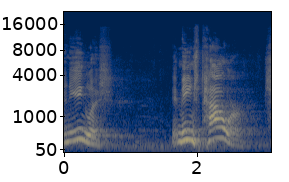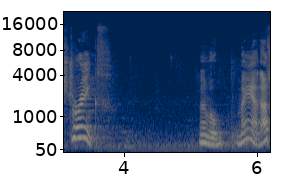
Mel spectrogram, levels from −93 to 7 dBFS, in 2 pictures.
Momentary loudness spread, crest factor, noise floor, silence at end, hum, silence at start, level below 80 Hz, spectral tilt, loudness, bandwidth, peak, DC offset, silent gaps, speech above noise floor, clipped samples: 20 LU; 20 dB; -66 dBFS; 0 s; none; 0 s; -74 dBFS; -4 dB/octave; -35 LUFS; 16.5 kHz; -18 dBFS; under 0.1%; none; 31 dB; under 0.1%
